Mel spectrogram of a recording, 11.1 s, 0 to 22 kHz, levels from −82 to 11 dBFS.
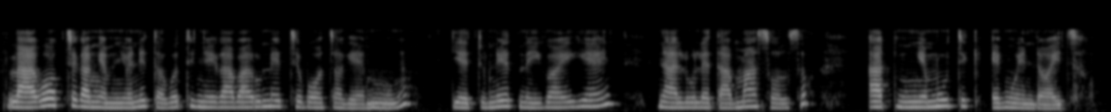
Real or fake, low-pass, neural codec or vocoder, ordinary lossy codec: fake; 7.2 kHz; codec, 16 kHz, 4.8 kbps, FACodec; none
